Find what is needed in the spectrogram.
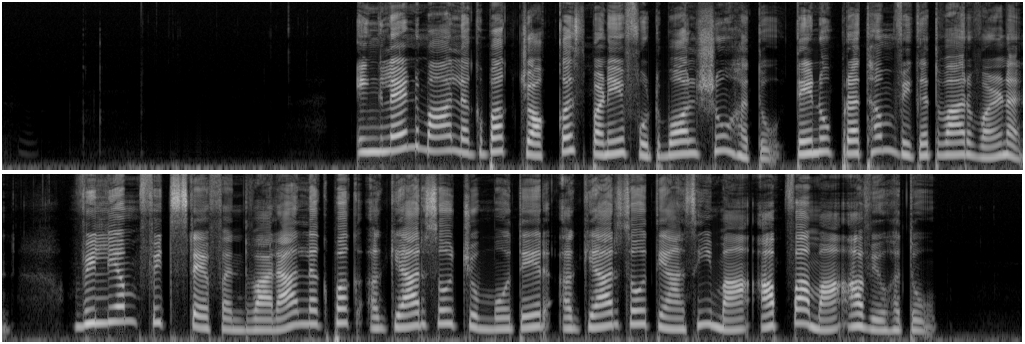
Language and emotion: Gujarati, neutral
